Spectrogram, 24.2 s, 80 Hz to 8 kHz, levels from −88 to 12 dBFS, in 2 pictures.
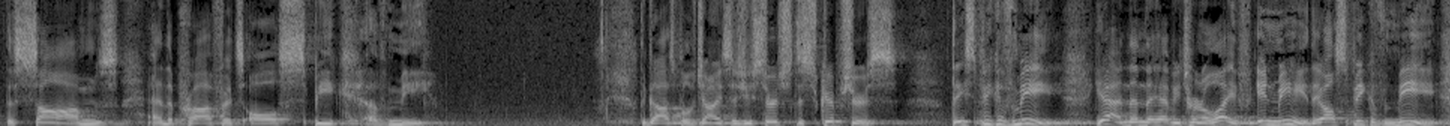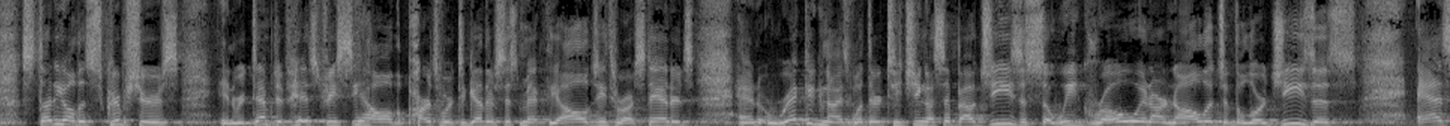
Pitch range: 150-220 Hz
